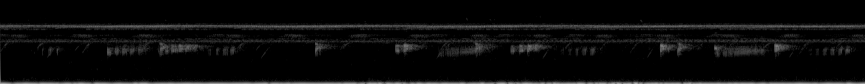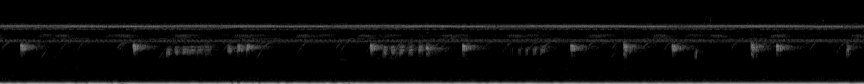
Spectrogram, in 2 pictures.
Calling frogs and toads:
Leptodactylus fuscus, Pithecopus azureus

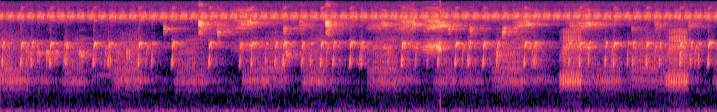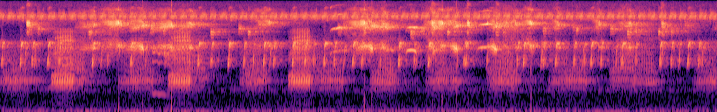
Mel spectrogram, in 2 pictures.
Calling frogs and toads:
Dendropsophus minutus, Dendropsophus nanus, Leptodactylus podicipinus, Scinax fuscovarius

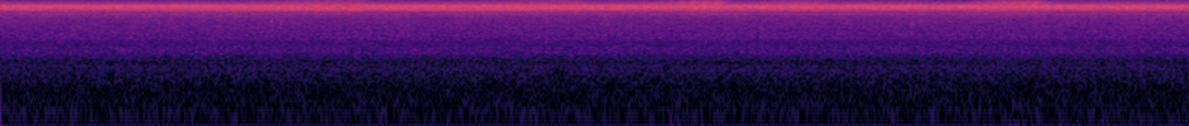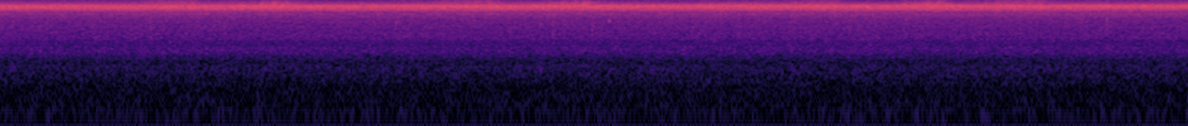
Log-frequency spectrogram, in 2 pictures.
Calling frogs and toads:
none

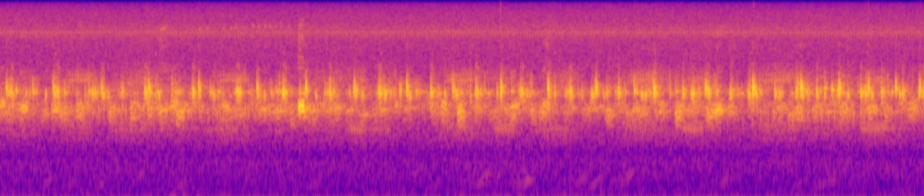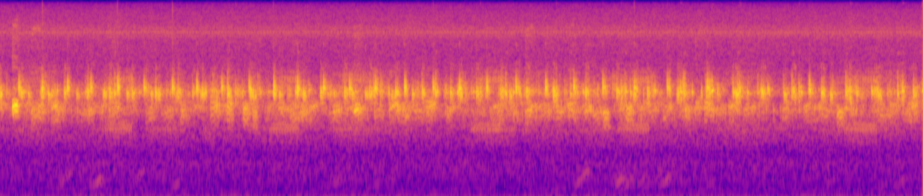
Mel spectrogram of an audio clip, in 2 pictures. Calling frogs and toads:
Boana bischoffi, Sphaenorhynchus surdus, Scinax perereca, Leptodactylus latrans

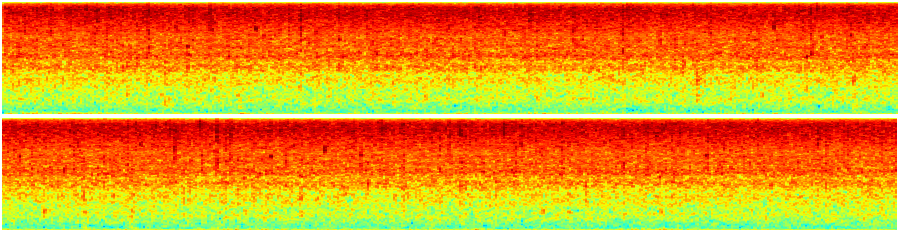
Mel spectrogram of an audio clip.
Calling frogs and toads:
none

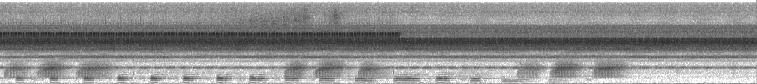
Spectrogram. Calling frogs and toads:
Boana albopunctata

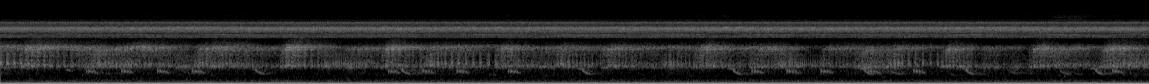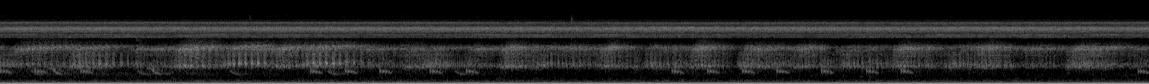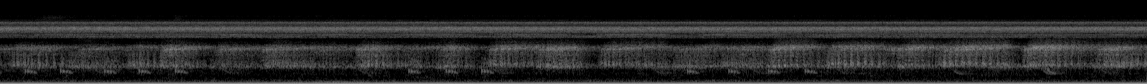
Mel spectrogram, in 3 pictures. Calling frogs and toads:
Boana albopunctata, Boana lundii, Physalaemus cuvieri

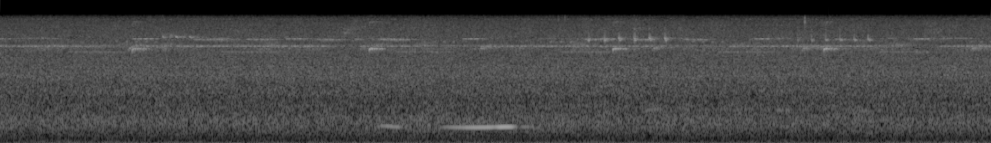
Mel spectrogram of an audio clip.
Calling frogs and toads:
Adenomera marmorata

